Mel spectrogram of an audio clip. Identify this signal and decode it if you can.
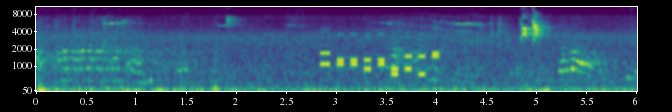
Multi-frequency trunk signalling (R1, as on North American trunks), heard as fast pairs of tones, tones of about 70 ms, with the noise of a park. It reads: KP 6656187 ST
